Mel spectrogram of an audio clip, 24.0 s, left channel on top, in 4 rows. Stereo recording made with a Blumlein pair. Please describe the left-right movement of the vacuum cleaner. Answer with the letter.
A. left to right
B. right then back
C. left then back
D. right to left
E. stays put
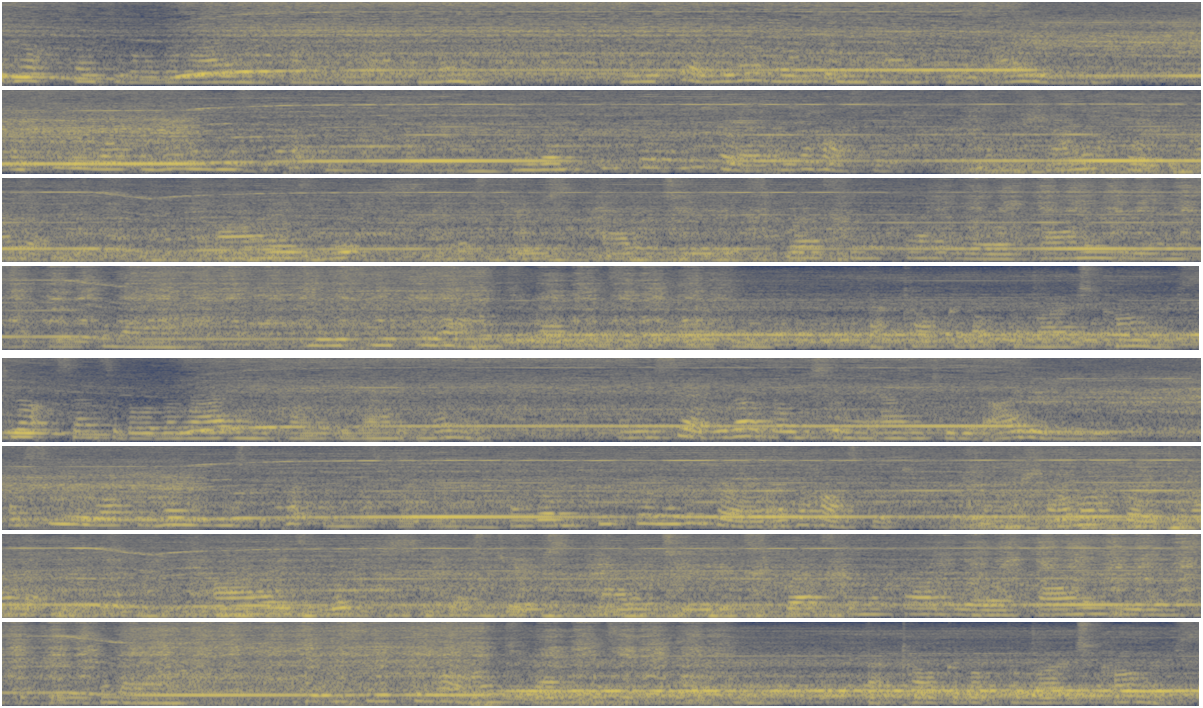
A.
